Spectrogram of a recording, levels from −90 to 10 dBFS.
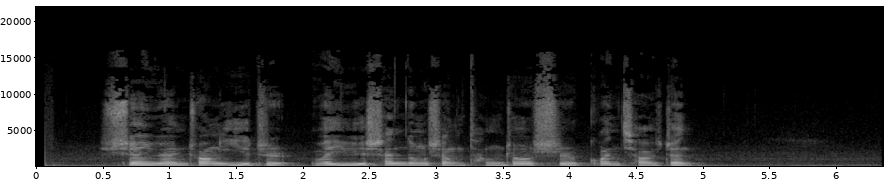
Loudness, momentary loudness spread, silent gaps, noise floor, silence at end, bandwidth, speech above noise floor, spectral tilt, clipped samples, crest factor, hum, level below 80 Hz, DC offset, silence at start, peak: -30 LUFS; 7 LU; none; -53 dBFS; 0.3 s; 16 kHz; 24 dB; -5 dB/octave; under 0.1%; 16 dB; none; -54 dBFS; under 0.1%; 0.05 s; -14 dBFS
